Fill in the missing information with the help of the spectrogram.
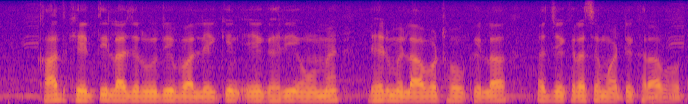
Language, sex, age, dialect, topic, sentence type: Bhojpuri, male, 36-40, Northern, agriculture, statement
